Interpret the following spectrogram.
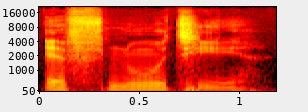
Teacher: here now we see the Jenum again over the F so it's going to add a short e sound before that F sound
